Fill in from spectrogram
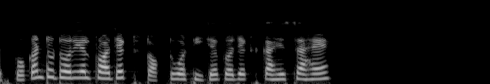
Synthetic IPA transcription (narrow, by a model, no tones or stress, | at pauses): spoːkə̃nʈuʈoːɾiəlpɾɔːd͡ʒɛk̚ʈːɔːk̚ʈuəʈiːt͡ʃəɾpɾɔːd͡ʒek̚ʈkaɦɪsːaɦɛː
